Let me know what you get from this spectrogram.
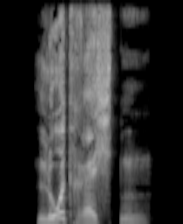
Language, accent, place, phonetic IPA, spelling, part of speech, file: German, Germany, Berlin, [ˈloːtˌʁɛçtn̩], lotrechten, adjective, De-lotrechten.ogg
- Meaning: inflection of lotrecht: 1. strong genitive masculine/neuter singular 2. weak/mixed genitive/dative all-gender singular 3. strong/weak/mixed accusative masculine singular 4. strong dative plural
